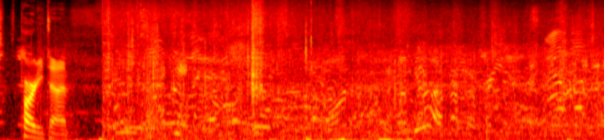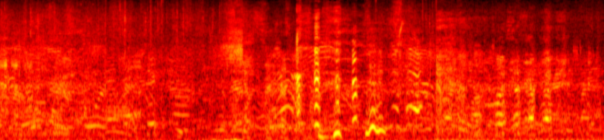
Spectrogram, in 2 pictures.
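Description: A large crowd chatters outdoors.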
